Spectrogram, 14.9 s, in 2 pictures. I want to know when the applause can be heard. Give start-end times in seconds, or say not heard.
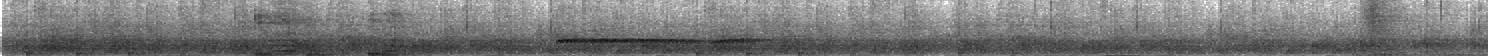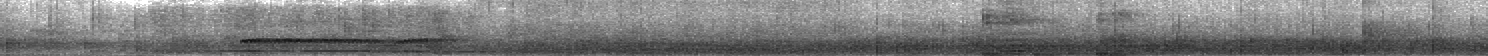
0.0-14.8.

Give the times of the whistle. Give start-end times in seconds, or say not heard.
2.8-3.8, 8.6-9.7.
